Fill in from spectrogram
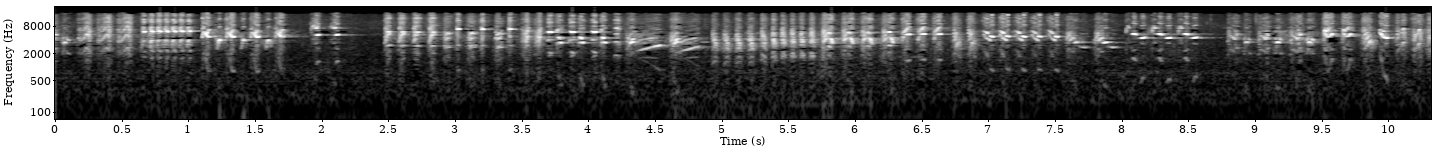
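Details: A red siskin, likely caged, sings a long, unbroken run of high, buzzy twittering, with rapid trills and chattering notes that barely pause. Recording used as song material to train contest birds.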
